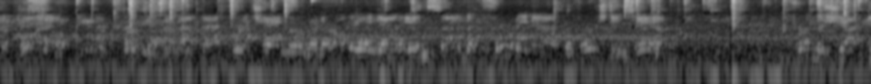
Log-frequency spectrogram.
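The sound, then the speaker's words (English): Rapid, irregular clicking of game controller buttons, square and circle, while playing a football video game, light plastic taps in quick bursts over a faint background hum, with some soft, indistinct voices. “I kept clicking square in a circle.”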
